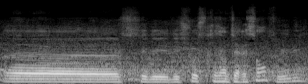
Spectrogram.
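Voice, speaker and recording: A man, co-president of an association, answering interview questions in a halting, self-correcting way. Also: medium pitch, flat delivery, rough recording. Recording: crowd chatter behind.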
